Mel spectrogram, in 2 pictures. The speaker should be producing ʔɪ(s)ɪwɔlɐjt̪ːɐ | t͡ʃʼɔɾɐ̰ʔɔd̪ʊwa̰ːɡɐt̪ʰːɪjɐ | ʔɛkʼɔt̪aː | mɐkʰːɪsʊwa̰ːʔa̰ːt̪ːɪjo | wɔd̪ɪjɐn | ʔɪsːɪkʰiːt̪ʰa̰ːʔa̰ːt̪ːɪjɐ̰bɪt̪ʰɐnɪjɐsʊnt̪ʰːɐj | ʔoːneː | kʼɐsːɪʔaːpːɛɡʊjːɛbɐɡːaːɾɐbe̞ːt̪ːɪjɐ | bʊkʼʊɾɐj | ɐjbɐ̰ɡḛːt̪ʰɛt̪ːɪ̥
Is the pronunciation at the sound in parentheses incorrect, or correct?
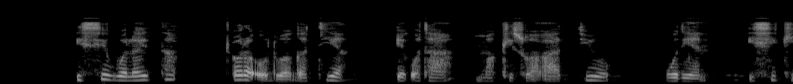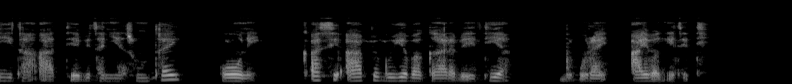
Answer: incorrect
